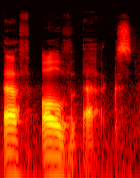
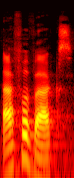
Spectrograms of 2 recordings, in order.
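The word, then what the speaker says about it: f(x): y we write f parentheses x which is pronounced f of x so we would pronounce this f of x equals 2x where f is the name of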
